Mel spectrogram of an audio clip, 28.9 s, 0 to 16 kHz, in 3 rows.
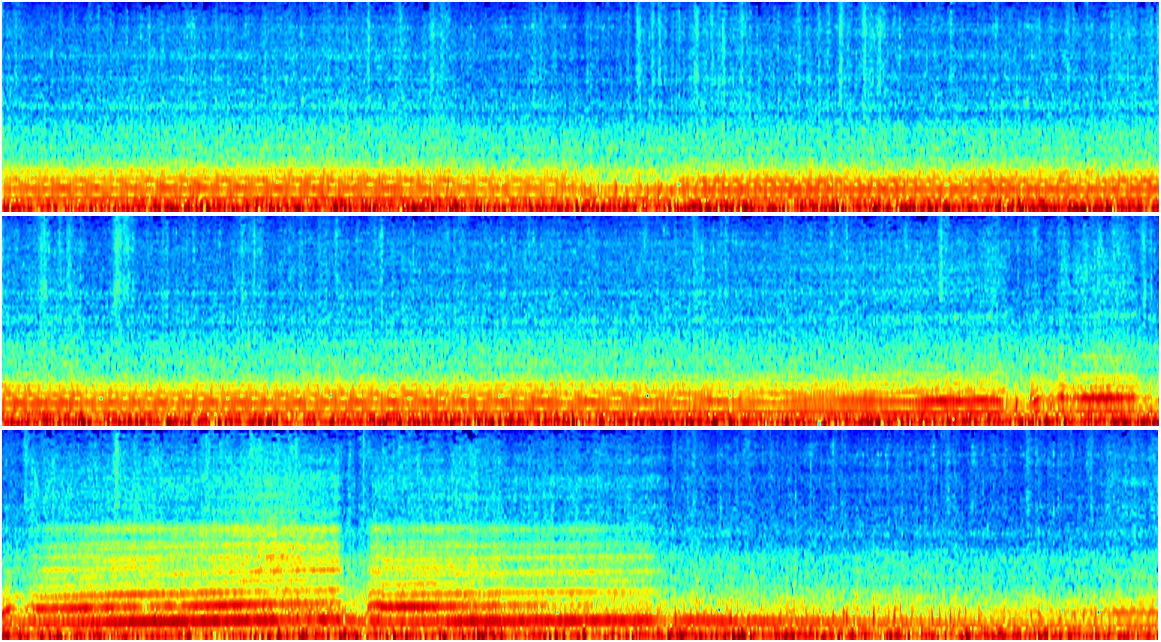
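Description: Suzuki Bandit 600's inline-four engine running at steady cruising revs under wind rush on the microphone. About two-thirds of the way in the revs jump up with a downshift and climb as the bike accelerates, then hold and fall away near the end.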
